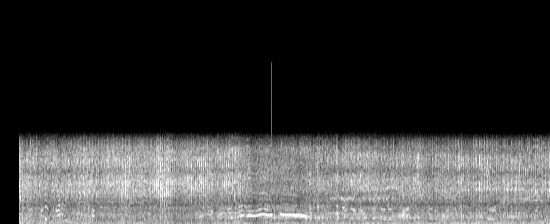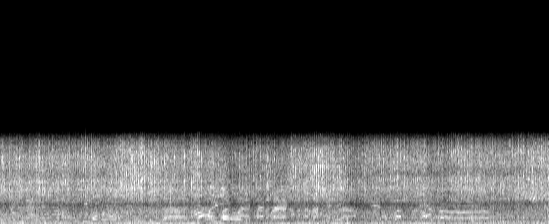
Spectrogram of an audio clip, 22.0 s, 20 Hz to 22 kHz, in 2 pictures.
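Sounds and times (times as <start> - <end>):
lawn mower engines droning: 0.4 - 21.9
crowd shouting: 4.0 - 8.2, 19.4 - 21.2.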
